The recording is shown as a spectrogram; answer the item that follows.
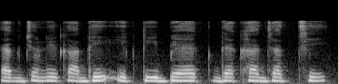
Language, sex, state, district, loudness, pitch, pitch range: Bengali, female, West Bengal, Alipurduar, -15 LUFS, 170 Hz, 160-175 Hz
